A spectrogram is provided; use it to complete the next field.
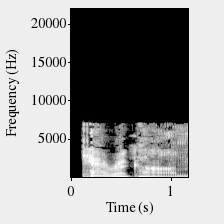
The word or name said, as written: CARICOM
